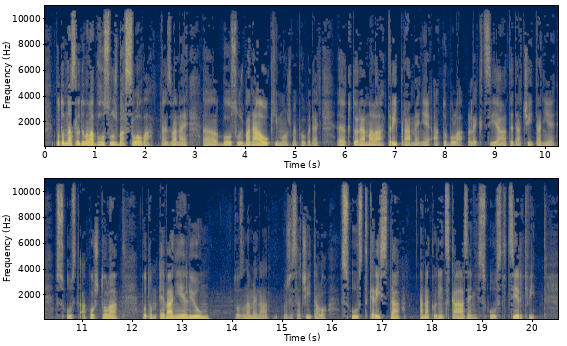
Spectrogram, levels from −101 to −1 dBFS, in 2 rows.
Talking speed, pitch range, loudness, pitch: 110 wpm, 75-100 Hz, -23 LUFS, 85 Hz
